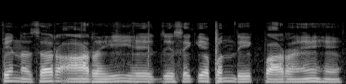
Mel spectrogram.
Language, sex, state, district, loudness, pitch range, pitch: Hindi, male, Uttar Pradesh, Etah, -18 LUFS, 125-140 Hz, 130 Hz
